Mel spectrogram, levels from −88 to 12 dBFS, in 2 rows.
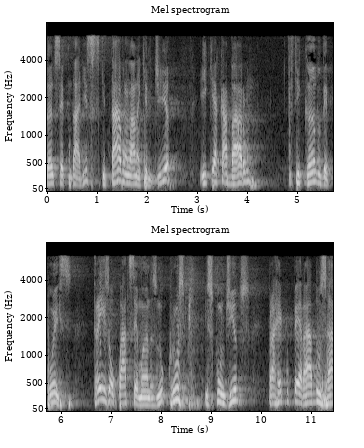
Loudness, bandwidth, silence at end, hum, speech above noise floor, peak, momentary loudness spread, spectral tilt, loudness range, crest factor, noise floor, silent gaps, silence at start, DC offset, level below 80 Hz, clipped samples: -13 LUFS; 6.6 kHz; 0 s; none; 37 dB; 0 dBFS; 12 LU; -6.5 dB/octave; 3 LU; 12 dB; -49 dBFS; none; 0 s; under 0.1%; -44 dBFS; under 0.1%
